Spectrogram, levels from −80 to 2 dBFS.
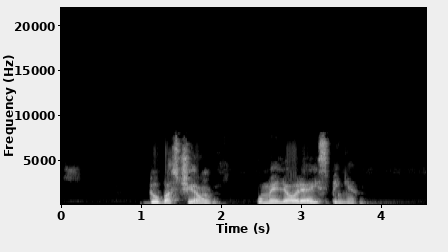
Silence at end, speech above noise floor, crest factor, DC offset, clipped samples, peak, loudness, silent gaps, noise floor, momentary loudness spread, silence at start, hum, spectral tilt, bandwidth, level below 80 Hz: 0.8 s; 52 dB; 18 dB; under 0.1%; under 0.1%; -2 dBFS; -18 LUFS; none; -69 dBFS; 15 LU; 1.1 s; none; -5 dB/octave; 8.2 kHz; -62 dBFS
